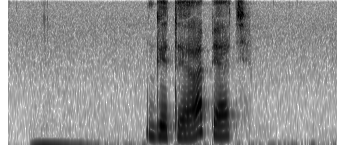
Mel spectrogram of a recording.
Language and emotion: Russian, neutral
